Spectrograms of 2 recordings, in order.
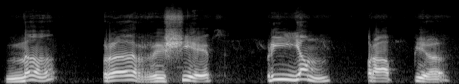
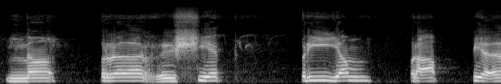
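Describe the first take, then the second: The two takes are said the same way.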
